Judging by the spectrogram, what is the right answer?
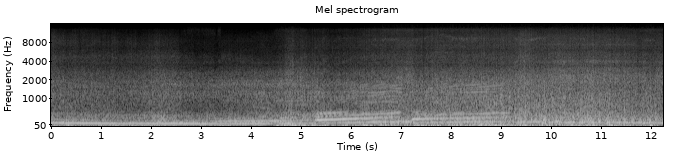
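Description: A Triumph Rocket III GT 2500cc motorcycle accelerating, its loud deep engine drone climbing in pitch through the gears with a brief dip at a shift, heard up close and alone.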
